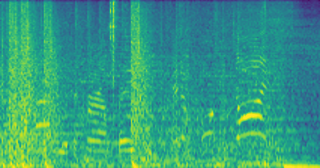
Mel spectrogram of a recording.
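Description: Gunfire in the survival game Rust, several shots cracking out across the clip amid loud, busy game sound, with excited voices talking over it.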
